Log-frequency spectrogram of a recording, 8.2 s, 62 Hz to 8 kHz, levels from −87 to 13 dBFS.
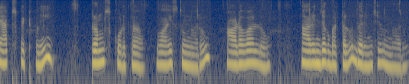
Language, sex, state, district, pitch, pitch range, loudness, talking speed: Telugu, female, Andhra Pradesh, Krishna, 200 Hz, 185-215 Hz, -18 LUFS, 75 wpm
